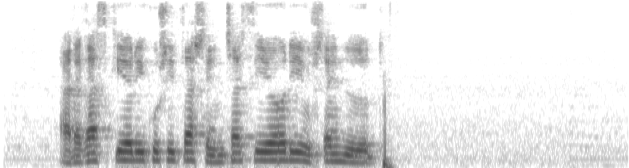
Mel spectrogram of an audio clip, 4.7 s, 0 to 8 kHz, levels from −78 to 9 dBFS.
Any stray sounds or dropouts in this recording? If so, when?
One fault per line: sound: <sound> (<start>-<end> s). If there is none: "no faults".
no faults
